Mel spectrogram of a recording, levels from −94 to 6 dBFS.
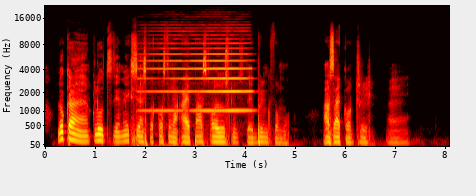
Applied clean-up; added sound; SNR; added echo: none; Bowed string instrument; 1 dB; none.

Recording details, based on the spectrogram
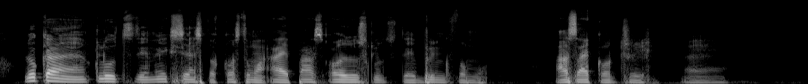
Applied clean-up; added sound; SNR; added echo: none; none; none; none.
